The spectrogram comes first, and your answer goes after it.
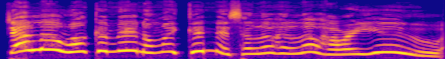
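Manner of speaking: high, loud delighted hello; excited greeting. Real, not acted. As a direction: greet them with a happy gasp. Greeting a new chatter.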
